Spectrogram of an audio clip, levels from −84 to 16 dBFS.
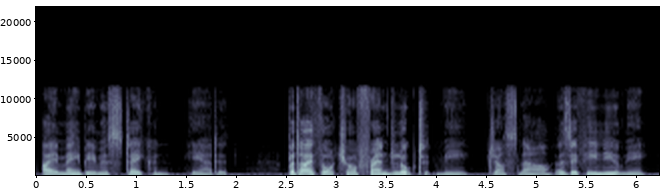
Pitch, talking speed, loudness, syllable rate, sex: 185 Hz, 200 wpm, -19 LUFS, 4.8 syllables/s, female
